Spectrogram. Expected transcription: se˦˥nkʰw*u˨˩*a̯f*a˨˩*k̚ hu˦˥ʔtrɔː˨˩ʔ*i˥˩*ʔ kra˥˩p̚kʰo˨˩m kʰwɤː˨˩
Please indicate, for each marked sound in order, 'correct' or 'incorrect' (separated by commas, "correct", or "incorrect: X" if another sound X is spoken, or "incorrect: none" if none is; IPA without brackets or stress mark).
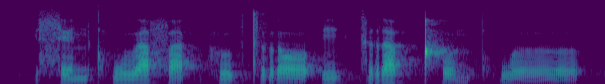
incorrect: u˦˥, correct, correct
